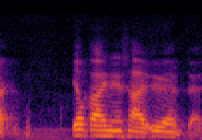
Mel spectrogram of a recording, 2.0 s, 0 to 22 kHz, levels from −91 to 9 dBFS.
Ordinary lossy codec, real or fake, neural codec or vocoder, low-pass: none; fake; codec, 32 kHz, 1.9 kbps, SNAC; 14.4 kHz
